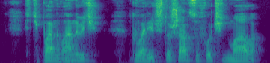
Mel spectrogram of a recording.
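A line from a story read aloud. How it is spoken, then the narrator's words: Whisper. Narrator (Russian): прошептала Катя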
